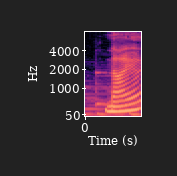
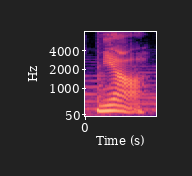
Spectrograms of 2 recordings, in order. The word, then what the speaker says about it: Naya: Naya is a girl from the Nuer tribe. Among the Nuer, her name is pronounced Nya.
